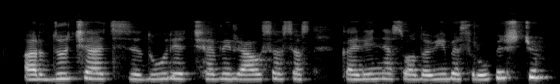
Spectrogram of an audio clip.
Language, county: Lithuanian, Kaunas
